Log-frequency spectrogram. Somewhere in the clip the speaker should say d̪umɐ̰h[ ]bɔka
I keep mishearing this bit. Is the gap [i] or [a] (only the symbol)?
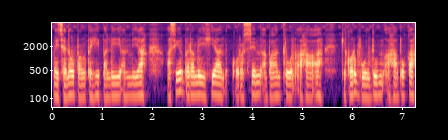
a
